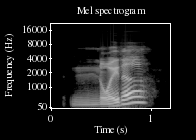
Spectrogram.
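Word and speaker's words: Noita: Noida, I believe it's pronounced.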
